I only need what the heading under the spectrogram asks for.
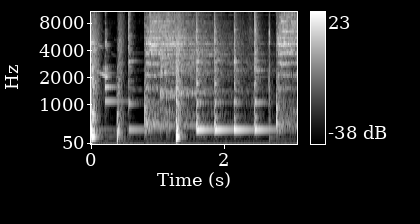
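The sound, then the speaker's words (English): A short, lively drum fill on a full drum kit with clanging cowbell: about nine sharp hits in a quick, uneven rhythm, the bright metallic cowbell ringing over punchy drum and cymbal strikes. No voices. “Wow, you brought the full kit today. Not just the snare and the cymbal.”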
